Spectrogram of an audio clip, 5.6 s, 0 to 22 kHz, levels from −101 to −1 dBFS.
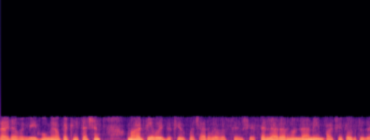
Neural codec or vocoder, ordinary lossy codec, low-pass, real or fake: codec, 16 kHz, 1.1 kbps, Voila-Tokenizer; none; 3.6 kHz; fake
